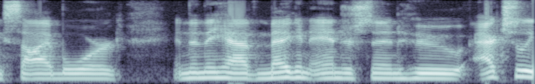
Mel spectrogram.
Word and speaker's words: Megan: Megan Anderson I'm well aware that the Australian pronunciation is Meegan but I'm American so I'm gonna say Megan the UFC does not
